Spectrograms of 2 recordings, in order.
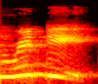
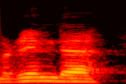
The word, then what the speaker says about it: Rinde: It was kind of Americanized as it came over. And so it went from Rinde to Rinde. But my European friends generally use the European pronunciation.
